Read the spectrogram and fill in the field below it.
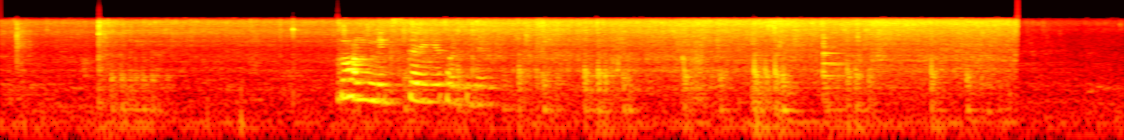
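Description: Food sizzles as it fries in a metal wok.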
